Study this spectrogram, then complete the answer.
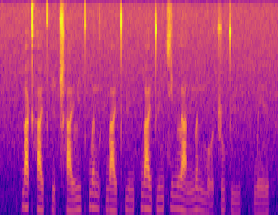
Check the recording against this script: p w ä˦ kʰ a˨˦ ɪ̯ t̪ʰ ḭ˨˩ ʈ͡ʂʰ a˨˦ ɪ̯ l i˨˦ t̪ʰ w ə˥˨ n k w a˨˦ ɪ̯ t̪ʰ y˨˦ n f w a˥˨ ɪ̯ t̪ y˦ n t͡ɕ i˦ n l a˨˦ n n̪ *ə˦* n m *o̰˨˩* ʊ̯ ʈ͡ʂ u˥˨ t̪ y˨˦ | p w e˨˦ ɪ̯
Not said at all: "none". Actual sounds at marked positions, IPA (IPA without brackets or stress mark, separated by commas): ə˥˨, o̰˨˩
